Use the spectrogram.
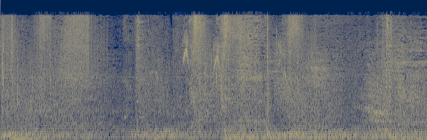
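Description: Confringo fire blast spells cast in Hogwarts Legacy, a series of loud whooshing, booming bursts over a continuous rumbling bed of game sound, with a spoken incantation between blasts.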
